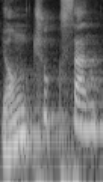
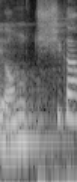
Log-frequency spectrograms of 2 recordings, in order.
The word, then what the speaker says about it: 영축산: 그래서 저도 어렸을 때 아니면 여기 행자 생활할 때도 영축기보다도 영취가 맞지 않나 라고 생각을 했었는데 공식적인 명칭도 영축산이고요. 그리고 무조건 아무튼 축으로 해야 됩니다. 취는 안 됩니다.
